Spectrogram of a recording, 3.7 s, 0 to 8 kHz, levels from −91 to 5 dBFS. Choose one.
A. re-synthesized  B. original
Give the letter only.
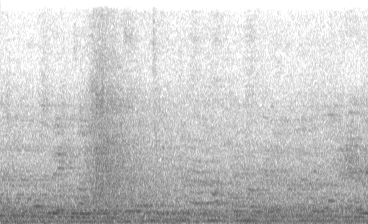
B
